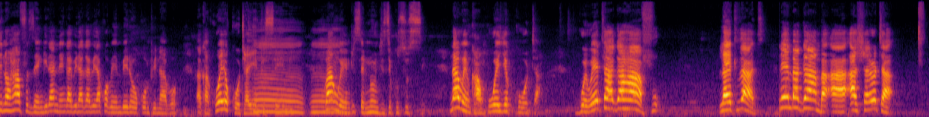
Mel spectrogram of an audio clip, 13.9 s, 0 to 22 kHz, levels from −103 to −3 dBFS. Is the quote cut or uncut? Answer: cut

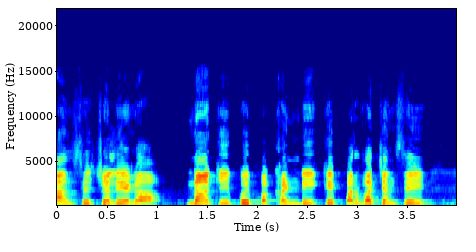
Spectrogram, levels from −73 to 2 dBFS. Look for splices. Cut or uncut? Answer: cut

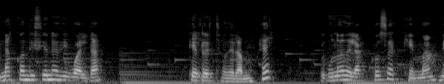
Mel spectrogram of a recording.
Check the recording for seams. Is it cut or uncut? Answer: cut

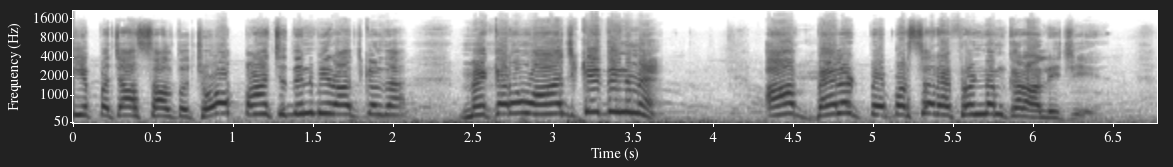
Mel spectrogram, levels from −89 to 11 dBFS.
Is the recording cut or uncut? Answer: uncut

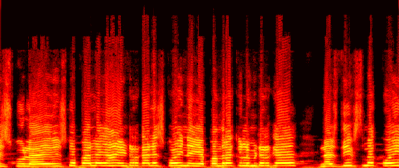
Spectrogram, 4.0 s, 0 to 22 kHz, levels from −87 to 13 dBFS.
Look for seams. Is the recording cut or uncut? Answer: uncut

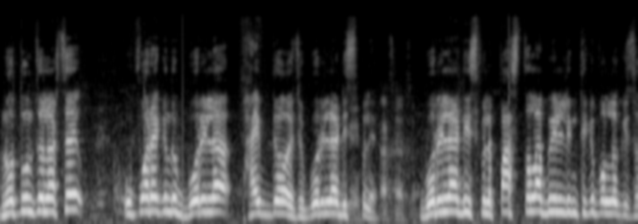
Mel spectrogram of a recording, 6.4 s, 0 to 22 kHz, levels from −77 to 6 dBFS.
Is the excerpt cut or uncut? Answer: uncut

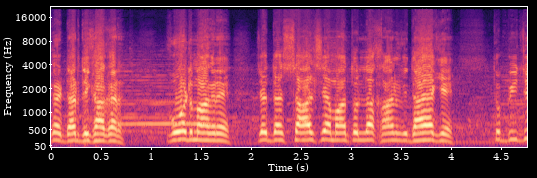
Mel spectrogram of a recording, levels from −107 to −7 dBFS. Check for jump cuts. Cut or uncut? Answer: uncut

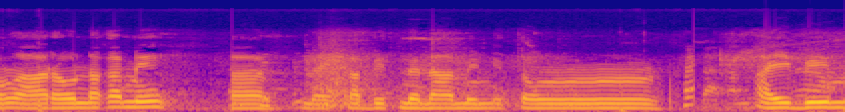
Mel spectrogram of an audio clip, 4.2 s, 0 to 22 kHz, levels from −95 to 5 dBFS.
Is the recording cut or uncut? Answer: cut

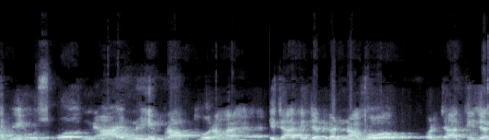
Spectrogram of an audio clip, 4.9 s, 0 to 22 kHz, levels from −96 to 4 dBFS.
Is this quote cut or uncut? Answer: cut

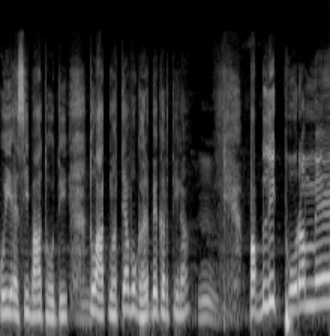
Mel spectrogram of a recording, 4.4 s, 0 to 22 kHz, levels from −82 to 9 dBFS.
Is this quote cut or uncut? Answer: uncut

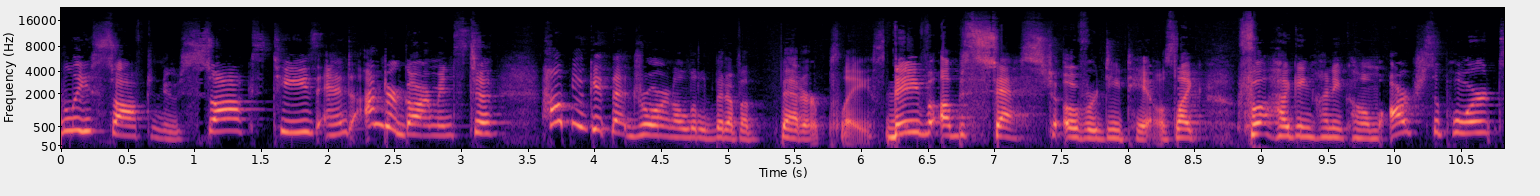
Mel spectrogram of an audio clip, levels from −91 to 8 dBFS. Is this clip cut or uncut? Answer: cut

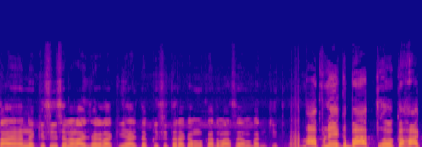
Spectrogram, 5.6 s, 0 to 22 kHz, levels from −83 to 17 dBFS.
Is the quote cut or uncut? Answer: cut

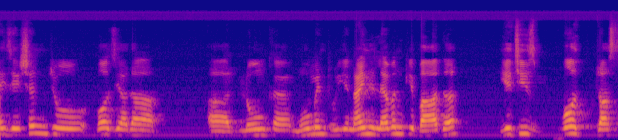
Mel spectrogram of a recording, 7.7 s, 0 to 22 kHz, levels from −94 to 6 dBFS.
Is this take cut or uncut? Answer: uncut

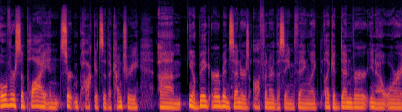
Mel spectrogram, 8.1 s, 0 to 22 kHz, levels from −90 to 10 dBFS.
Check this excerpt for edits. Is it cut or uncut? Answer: uncut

